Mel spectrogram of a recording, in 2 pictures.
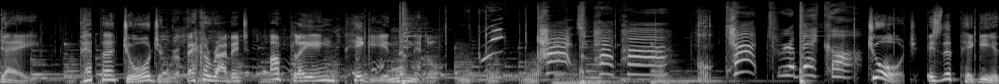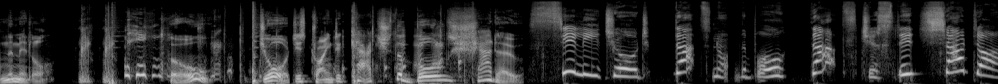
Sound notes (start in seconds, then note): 4.4 squeaks; 6.9 oinks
